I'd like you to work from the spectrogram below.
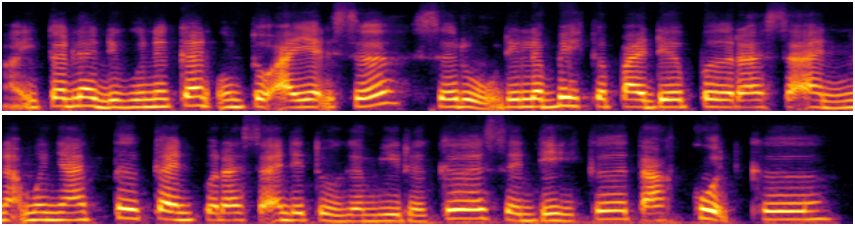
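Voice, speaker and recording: A woman with a Malaysian Malay accent teaching a lesson, filling her talk with "okey" and "ha" and repeating key words slowly. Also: mid-range voice, steady tone, warm tone, no room sound, muffled recording. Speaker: religious school teacher. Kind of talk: online class lesson.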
